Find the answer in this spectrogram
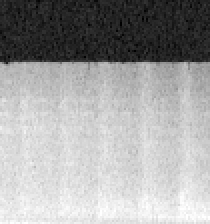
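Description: Quiet breakdown in a hardstyle track: a soft, even hiss-like noise wash with no beat, its low bass fading out about a second and a half in.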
